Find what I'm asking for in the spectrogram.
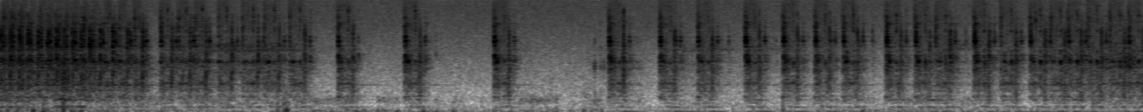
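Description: Sewing machine stitching fabric while making a fan with CurlyQs: faint rapid mechanical ticking in bursts with short pauses between runs, no voice present.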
